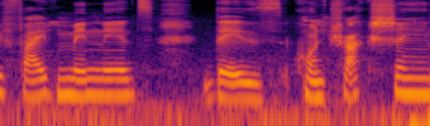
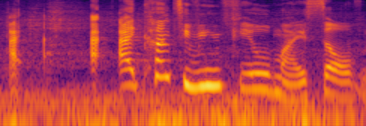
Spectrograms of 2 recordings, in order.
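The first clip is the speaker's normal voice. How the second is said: much louder, high yelling back; furious retort; 7 semitones higher, 10 dB louder than usual. Retold or imitated. Wife in labor snapping at husband, yelling furiously. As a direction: yell at him in disbelief.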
